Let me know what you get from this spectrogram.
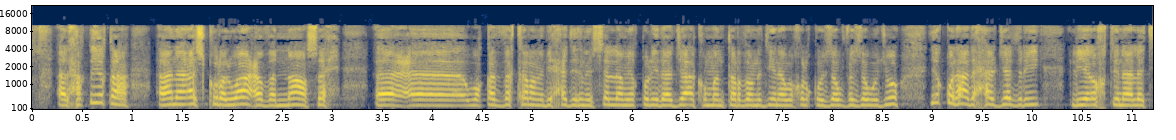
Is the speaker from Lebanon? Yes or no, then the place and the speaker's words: no; Saudi Arabia; وزارة الداخلية عندنا في السعودية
